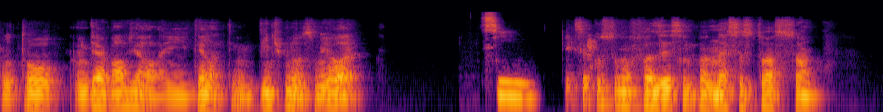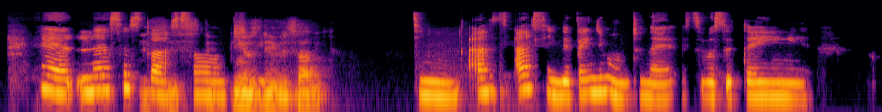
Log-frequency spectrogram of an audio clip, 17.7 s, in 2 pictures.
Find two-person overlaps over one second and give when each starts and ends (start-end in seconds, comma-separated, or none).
10.2-11.6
